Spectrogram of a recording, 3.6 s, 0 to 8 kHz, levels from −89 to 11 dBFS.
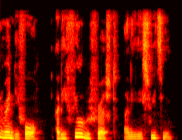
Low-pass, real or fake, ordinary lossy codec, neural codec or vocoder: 7.2 kHz; real; none; none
